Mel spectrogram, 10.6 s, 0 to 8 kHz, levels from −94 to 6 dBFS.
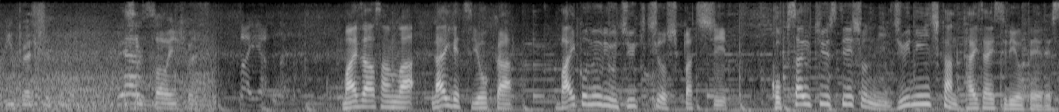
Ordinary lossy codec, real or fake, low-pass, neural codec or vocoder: Opus, 32 kbps; fake; 7.2 kHz; codec, 16 kHz, 4 kbps, X-Codec, HuBERT features, trained on balanced general audio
